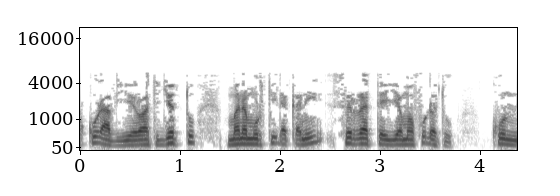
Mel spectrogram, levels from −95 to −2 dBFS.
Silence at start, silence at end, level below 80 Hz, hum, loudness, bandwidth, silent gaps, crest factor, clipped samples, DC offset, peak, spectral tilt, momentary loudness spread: 0 s; 0 s; -68 dBFS; none; -31 LUFS; 5.8 kHz; none; 20 dB; under 0.1%; under 0.1%; -10 dBFS; -5.5 dB/octave; 9 LU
